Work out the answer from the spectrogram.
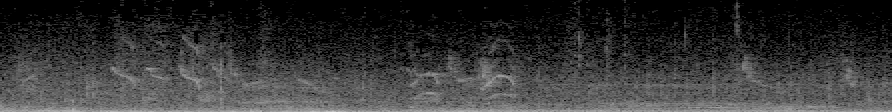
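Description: Small birds chirping in short, quick calls, a few at a time, over a low steady rumble.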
